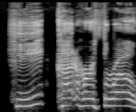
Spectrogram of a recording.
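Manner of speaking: furious, angry, high-pitched yelled outburst. Speaker recounts a man yelling at a pastor, imitating someone yelling. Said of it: "And so he just yells".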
